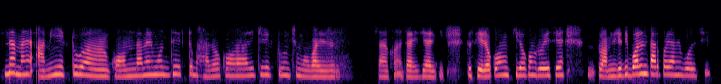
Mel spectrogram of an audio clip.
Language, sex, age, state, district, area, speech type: Bengali, female, 30-45, West Bengal, Jhargram, rural, conversation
